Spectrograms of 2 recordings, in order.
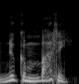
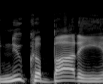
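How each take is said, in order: First: An m sound comes before the b. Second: The middle consonant is a plain b sound. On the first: This is the local Fijian way of saying it. "she was saying Nukambati" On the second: This is the plain spelled-out form of the name. "it's really Nukabati is how you would just phonetically say it"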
